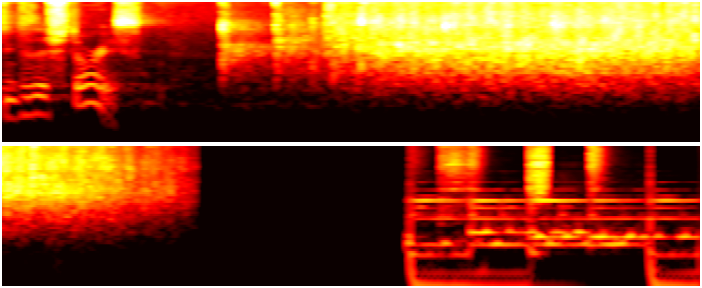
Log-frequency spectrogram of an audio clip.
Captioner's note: applause; bright, ambient tonal music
